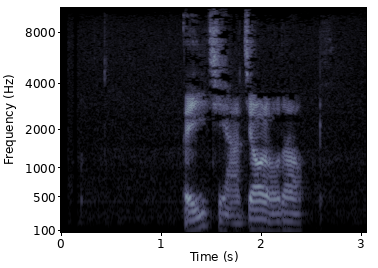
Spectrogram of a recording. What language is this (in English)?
Chinese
